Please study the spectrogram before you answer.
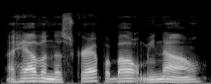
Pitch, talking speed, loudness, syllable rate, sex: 130 Hz, 200 wpm, -16 LUFS, 4.6 syllables/s, male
